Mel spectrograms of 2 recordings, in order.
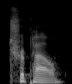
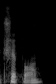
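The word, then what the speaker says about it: tripel: is a is is a Belgian tripal or triple depending on your pronunciation it's a Belgian triple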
